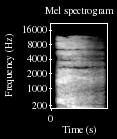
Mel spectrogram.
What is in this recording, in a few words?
pain; Visage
